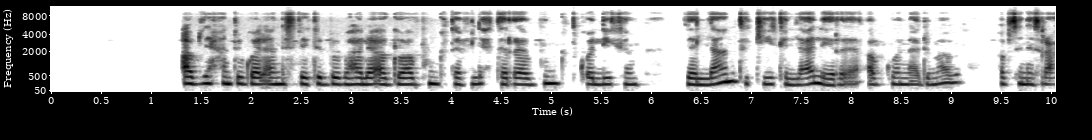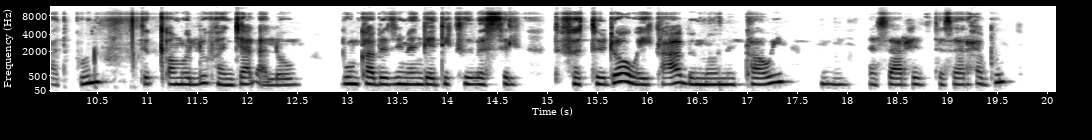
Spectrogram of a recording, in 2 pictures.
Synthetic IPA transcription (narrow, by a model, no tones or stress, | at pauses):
ʔaβziħant̪ʰʼiɡʷalanɨst̪ʰet̪ʰɨbɨβaɦlɐʔaɡβabuŋkʰt̪ʰɐflɨħt̪ʰɨɾʔɐbunkt̪ʰɨ̥kʼolːikʰɐm | zɐlːant̪ʰɨkʰːikʰɨlːɨʕaljɪɾʔɐ̰ʔaβɡonad̪ɨmːa | ʔaβsɨnɐsɾʕat̪bunt̪ʰʼɨkʼːɐmɨlːufand͡ʒala̰lːɐwu | bunkʰaβɨzimɐŋɡɐd̪ikʰɨβɐsɨl | t̪ʰɨ̥fɐt̪ʰːɨd̪o̞wɔjkʰɐʕabɨmɐwnukʰawi | mɐsaɾħizɨt̪ʰɐsɐɾħɐbun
